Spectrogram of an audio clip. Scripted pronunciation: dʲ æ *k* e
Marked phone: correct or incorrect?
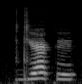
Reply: correct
